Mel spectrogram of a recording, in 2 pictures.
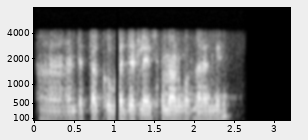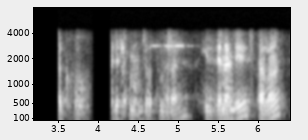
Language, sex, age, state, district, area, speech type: Telugu, male, 18-30, Andhra Pradesh, East Godavari, rural, conversation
